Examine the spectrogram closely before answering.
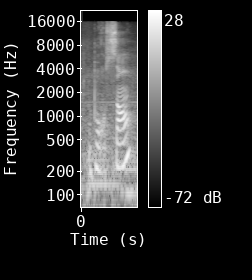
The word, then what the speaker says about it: Boursin: You overpronunciate the R, like you overdo it.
